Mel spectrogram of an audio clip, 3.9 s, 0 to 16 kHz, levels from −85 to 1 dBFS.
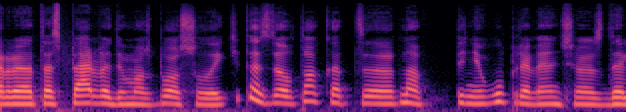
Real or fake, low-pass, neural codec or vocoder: fake; 14.4 kHz; autoencoder, 48 kHz, 32 numbers a frame, DAC-VAE, trained on Japanese speech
